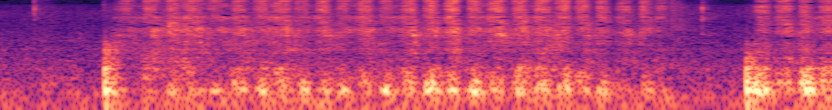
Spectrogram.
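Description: The tip of a yellow wooden colored pencil, held in the hand, rubs and scratches across a thin paper page of a floral designs coloring book lying flat on a table in dense shading strokes. A soft, bright, papery scratching starts about half a second in, runs as a steady rasp with quick fluttering strokes, dips briefly, then returns louder and sharper near the end.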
